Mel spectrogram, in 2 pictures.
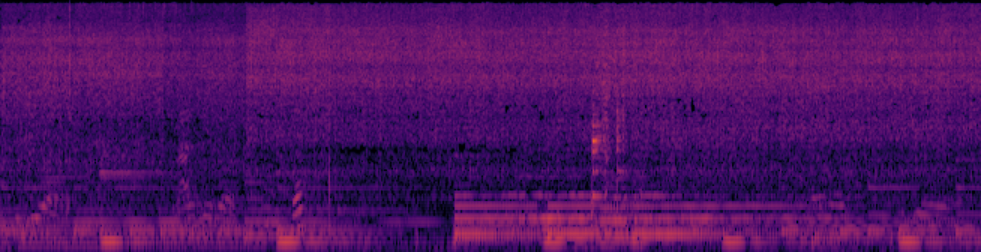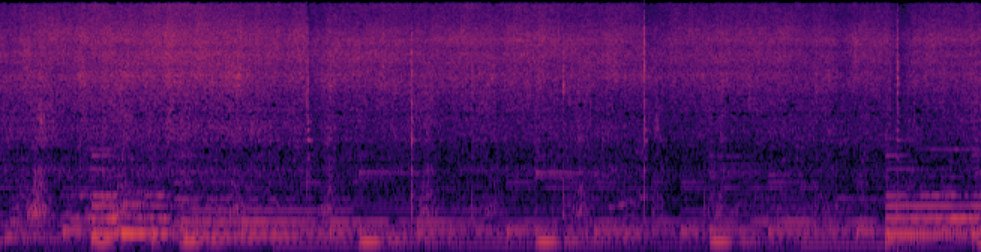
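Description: Flat green beans sizzling as they fry in a metal wok, with a metal spatula stirring and scraping them against the pan now and then.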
